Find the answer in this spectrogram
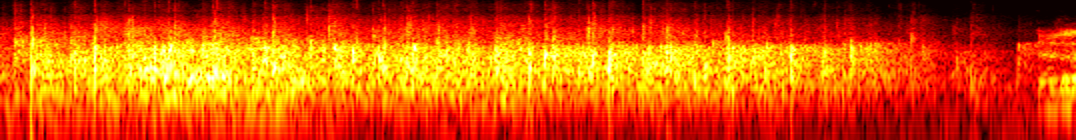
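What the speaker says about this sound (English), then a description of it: "you need to give yourself a round of applause for just being" An audience at a school district's State of the District address applauds, a dense, sustained burst of clapping that holds steady for several seconds before tapering off near the end.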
